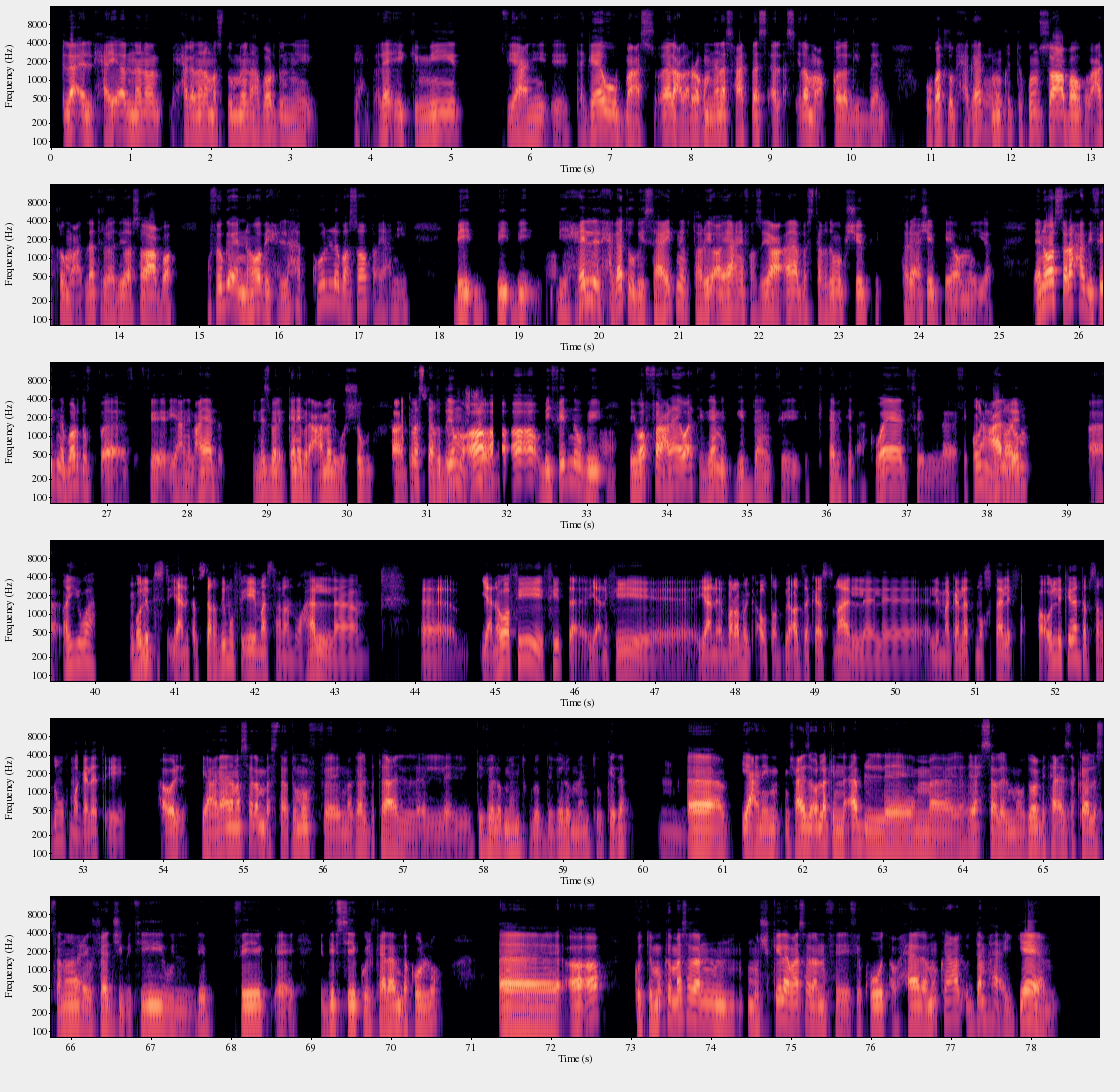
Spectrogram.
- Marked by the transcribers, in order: in English: "الأكواد"; in English: "الweb development، development"; in English: "والdeepfake"; in English: "كود"
- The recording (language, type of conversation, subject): Arabic, podcast, تفتكر الذكاء الاصطناعي هيفيدنا ولا هيعمل مشاكل؟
